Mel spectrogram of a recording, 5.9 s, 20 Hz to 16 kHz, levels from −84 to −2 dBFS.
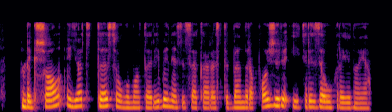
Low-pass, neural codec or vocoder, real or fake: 7.2 kHz; none; real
